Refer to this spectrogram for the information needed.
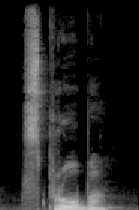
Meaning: attempt, try, shot
- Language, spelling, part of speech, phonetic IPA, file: Ukrainian, спроба, noun, [ˈsprɔbɐ], Uk-спроба.ogg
